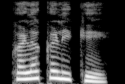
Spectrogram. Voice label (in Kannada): "ಗೊಳಗೊಳಿಕೆ", Kannada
